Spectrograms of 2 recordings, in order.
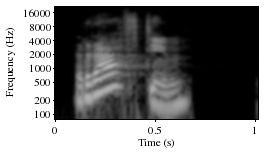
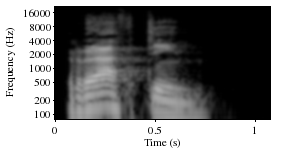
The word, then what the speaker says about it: رفتیم: رفتیم. – رفتیم.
